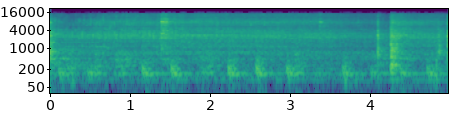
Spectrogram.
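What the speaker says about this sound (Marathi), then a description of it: "आपण वरून छोले टाकून देऊया" Chickpeas (chole) sizzle in oil-separated fried masala while a spoon stirs with a steady rhythmic scraping, quiet and close, with a few sharper clinks near the end.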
